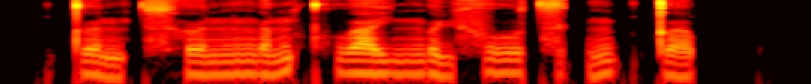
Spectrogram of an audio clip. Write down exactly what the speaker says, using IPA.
t̪ɵ˨˩nt͡sʰɵ˨n ŋɐ˨˥nkʷʰaː˨jŋɵ˨˩ɥ fuː˧t͡sɪ˨k̚ŋʊ˥k̚ t̪ɐ˨˥p̚

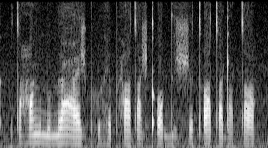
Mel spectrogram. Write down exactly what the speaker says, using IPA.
tˤəɦɑŋun̪u n̪ə ʕæʒpʰʊɦɛ pʰə˞tˤæʒ kʼɔɡ d̪iʒʃətʼʌ tˤɛɖɑɖtˤə

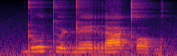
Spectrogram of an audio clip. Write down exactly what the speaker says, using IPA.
ɖotʷɛ ɖɛ rakʼɔɡ

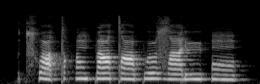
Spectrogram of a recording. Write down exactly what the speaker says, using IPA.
t͡sʰotˤ | õpa tˤapu zˤɛɾy ʔõ

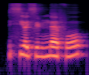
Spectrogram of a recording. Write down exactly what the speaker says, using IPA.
sʲœsʲɛɳ ŋɛfo

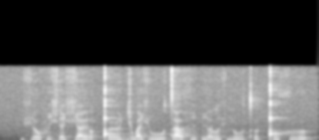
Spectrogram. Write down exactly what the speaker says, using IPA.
çøʊ̯fiçɾæ çæɪ̯ɾo ǃøːɟi wæçuːtæə̯ xiʔiə̯luç nuːtʼɯǃu xɯ

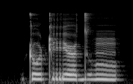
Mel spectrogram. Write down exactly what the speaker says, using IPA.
ʈuʈrʲə˞dʱũ

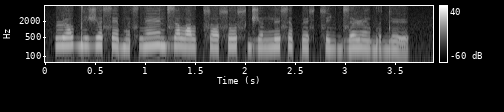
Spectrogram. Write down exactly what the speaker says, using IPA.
ɭølˠdi ʒəsɛbə̃s ðɛ̃d͡zilˠəlˠt͡sɔ sosd͡ʒə ŋøsəpøst͡søʎ d͡zəɭɛ̃lɡʊ dø

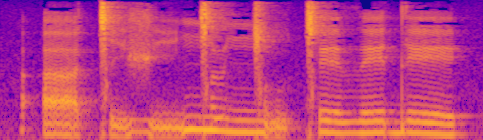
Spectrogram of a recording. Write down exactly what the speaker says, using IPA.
ʔa̰ǀḭ ʒḭŋ͡ǀɯ ŋ͡ǀṵǀe ðe de

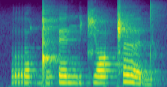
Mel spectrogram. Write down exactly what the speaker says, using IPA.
rɔɡ͡ǃəʔɛ ŋʊt͡ɕɒːǁɜd

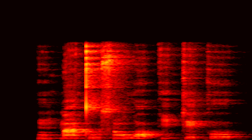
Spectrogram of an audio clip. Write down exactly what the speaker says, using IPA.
ũ˨k͡pã˧tu˨sɔ̃˨˦ wɔ˦˨ki˧ ke˧ko˦

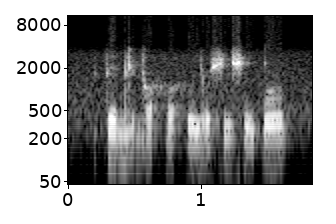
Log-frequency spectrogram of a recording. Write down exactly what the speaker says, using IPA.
te˦di˧ dɔ˧ hɔ˨hũ˨jo˨ ʃi˧ ʃĩ˧ k͡pɔ̃˦

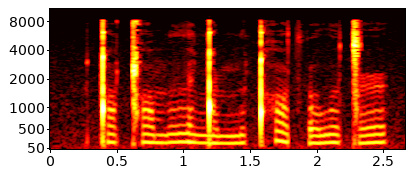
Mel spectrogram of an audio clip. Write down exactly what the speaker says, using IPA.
ǃɔǁɔm lːəŋ͡ǃə˞mnu ǃʰɔt͡sʼo wʊǀə˞

